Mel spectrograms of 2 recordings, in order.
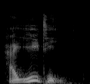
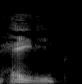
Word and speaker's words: Haiti: She is doing the work in Haiti. I know y'all pronounce it Haiti, but it's pronounced Haiti.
